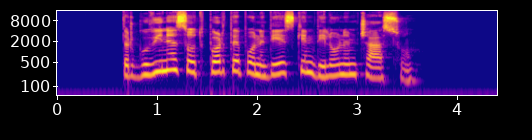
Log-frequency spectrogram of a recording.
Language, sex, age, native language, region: Slovenian, female, 30-49, Slovenian, Gorenjska region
